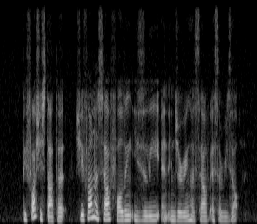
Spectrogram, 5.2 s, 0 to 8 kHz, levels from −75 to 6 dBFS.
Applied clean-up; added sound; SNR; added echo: none; none; none; none.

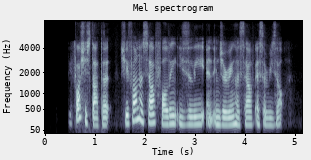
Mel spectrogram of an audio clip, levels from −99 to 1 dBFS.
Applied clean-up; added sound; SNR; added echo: neural mask model DeepFilterNet 3.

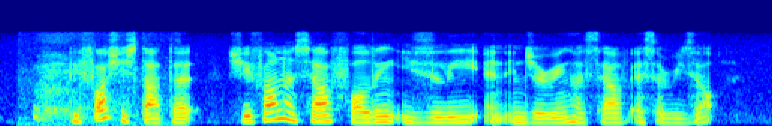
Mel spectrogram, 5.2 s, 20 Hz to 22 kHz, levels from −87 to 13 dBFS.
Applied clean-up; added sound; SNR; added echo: none; Cough; 17 dB; none.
